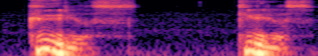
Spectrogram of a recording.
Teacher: Es como una I pero con una boca de U.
